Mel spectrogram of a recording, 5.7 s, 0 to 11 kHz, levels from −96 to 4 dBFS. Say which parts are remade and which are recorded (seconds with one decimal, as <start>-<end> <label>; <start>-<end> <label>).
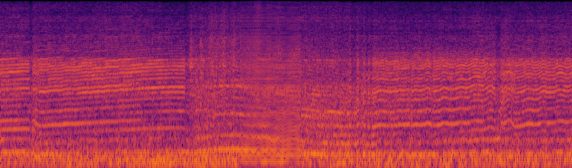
0.0-2.4 recorded; 2.4-3.0 remade; 3.0-5.7 recorded

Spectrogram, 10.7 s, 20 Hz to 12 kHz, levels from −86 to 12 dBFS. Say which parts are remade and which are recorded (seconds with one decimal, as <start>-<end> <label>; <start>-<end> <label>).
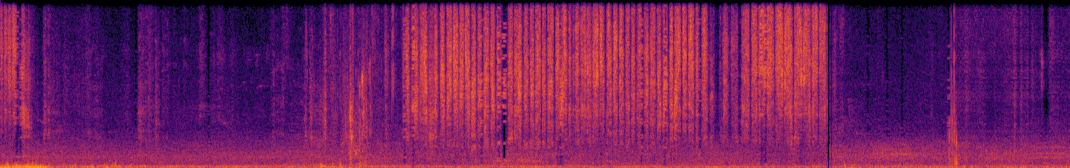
0.0-9.5 recorded; 9.5-10.7 remade

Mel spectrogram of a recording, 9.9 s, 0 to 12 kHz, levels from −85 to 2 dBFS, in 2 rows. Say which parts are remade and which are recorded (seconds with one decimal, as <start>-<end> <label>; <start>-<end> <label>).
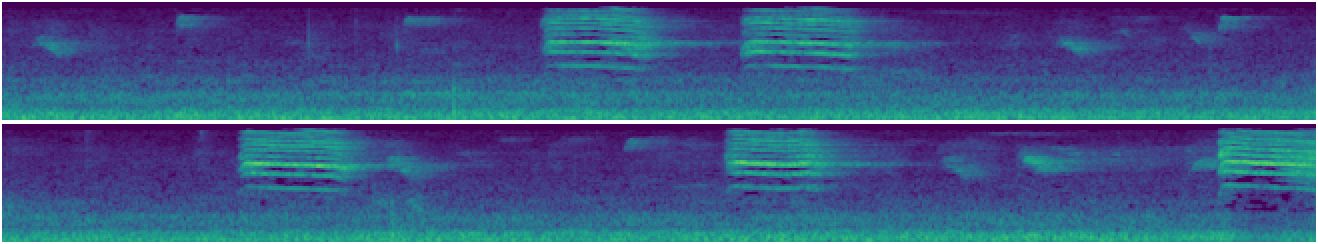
0.0-7.4 recorded; 7.4-8.3 remade; 8.3-9.9 recorded

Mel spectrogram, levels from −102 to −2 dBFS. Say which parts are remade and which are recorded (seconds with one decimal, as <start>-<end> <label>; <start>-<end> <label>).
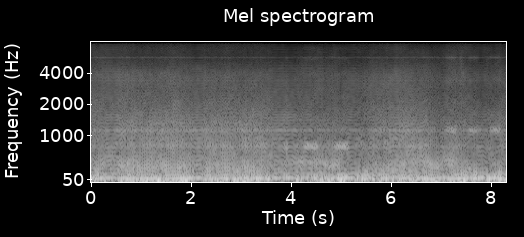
0.0-8.3 remade

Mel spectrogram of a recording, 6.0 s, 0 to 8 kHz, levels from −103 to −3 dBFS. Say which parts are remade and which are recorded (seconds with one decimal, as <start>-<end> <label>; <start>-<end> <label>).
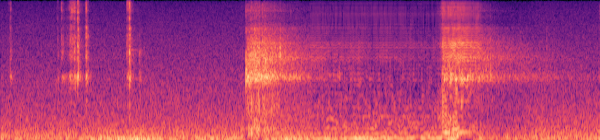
0.0-3.1 recorded; 3.1-4.8 remade; 4.8-6.0 recorded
